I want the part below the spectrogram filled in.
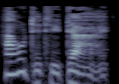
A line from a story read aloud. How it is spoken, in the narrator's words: whispered Tonks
